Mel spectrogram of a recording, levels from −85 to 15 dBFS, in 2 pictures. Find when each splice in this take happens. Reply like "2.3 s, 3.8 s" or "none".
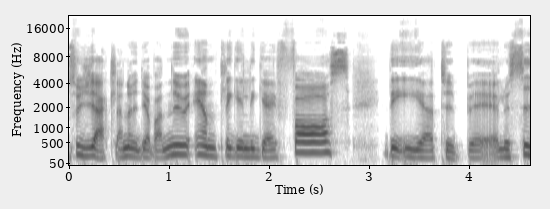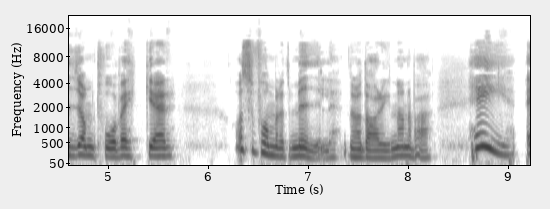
none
